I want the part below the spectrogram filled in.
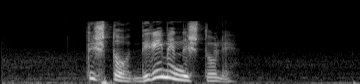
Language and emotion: Russian, angry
